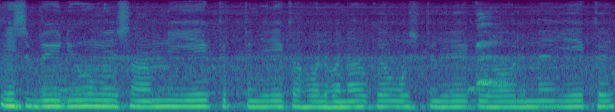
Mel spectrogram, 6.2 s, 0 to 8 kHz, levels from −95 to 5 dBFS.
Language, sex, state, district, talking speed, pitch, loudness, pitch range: Hindi, male, Bihar, Darbhanga, 175 wpm, 155 Hz, -29 LUFS, 150-160 Hz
